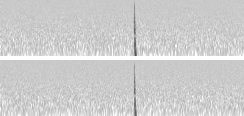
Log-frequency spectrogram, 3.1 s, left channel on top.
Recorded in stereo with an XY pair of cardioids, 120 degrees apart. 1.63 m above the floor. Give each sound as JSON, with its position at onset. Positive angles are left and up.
{"t": 1.7, "sound": "a clap", "azimuth_deg": 15}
